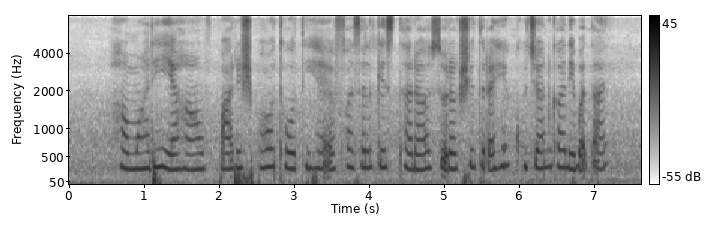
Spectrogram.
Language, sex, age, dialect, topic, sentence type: Hindi, female, 18-24, Marwari Dhudhari, agriculture, question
